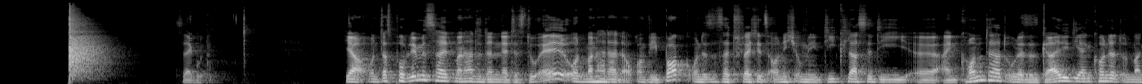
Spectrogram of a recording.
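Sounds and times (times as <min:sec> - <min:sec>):
single hand clap: 0:00.7 - 0:01.2
speech: 0:01.8 - 0:02.2, 0:03.4 - 0:11.4.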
